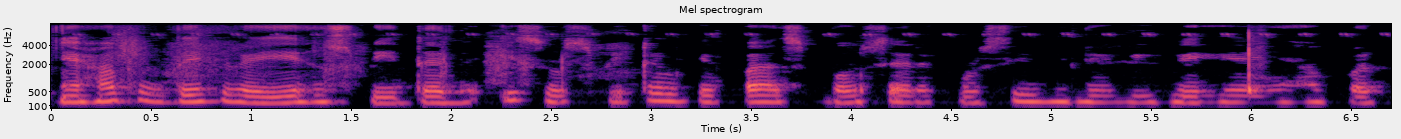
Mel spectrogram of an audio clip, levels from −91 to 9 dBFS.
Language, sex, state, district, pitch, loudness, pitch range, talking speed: Hindi, female, Bihar, Sitamarhi, 190 Hz, -29 LUFS, 180-200 Hz, 170 wpm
